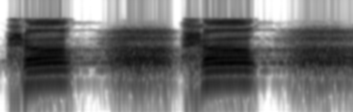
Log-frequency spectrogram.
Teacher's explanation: حا کو درمیانی حلق سے ادا کریں گے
